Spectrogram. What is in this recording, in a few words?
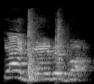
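god dammit burp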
